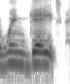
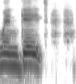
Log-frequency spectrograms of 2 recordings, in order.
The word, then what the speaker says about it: Wingate: So Wingate makes a lot more sense to me. Yes, and win being more prominent, I love that too.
